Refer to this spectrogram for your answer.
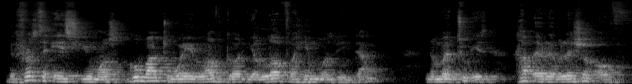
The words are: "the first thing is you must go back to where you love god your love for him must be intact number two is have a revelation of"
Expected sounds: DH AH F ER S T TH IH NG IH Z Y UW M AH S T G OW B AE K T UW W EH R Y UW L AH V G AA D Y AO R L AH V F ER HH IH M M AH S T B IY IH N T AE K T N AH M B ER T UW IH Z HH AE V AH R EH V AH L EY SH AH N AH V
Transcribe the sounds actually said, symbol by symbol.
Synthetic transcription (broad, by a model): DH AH F ER S T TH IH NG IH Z Y UW M AH S T G OW B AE K T UW W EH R Y UW L AH V G AA D Y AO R L AH V F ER HH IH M M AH S B IY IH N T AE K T N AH M B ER T UW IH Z HH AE V AH R EH V AH L EY SH AH N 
